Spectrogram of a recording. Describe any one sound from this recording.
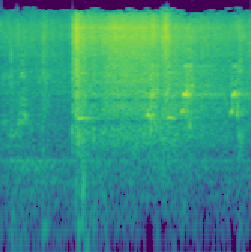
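A dog splashes heavily into water.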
